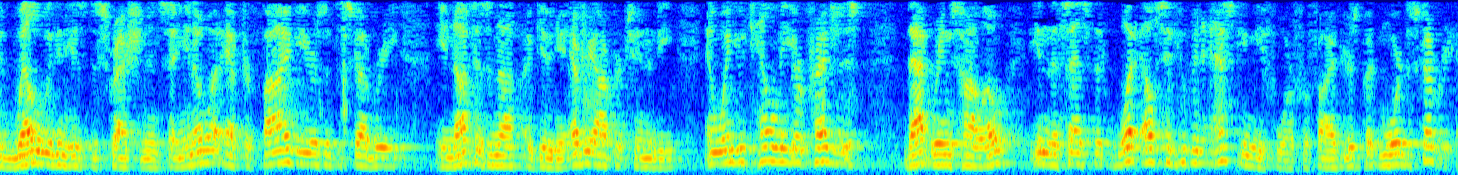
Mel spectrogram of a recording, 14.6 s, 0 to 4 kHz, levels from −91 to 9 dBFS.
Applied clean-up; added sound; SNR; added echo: none; none; none; none.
